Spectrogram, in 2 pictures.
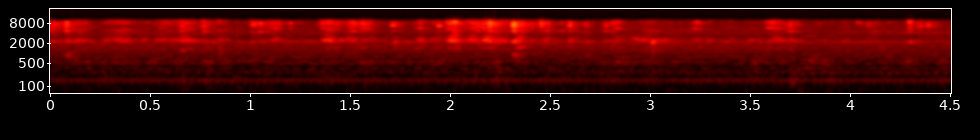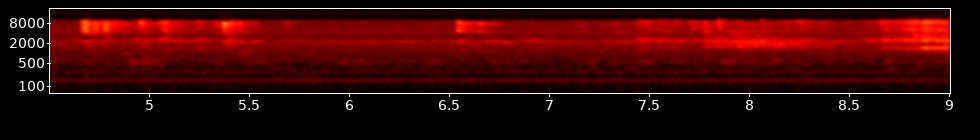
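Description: Computer keyboard keystrokes: scattered, irregular clicks of typing, over a faint steady low hum.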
